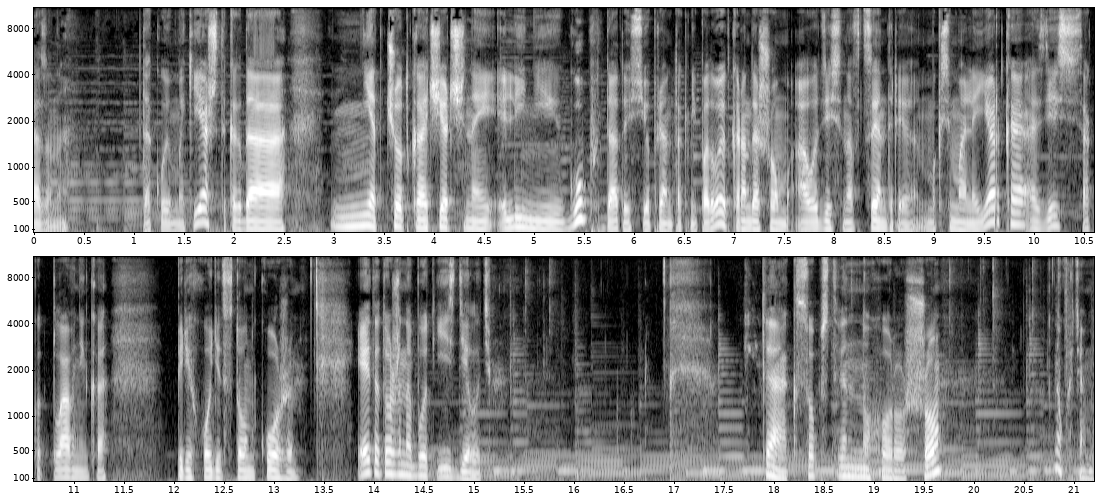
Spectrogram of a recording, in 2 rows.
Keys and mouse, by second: 15.6 shift+middle click, 18.8-19.9 middle drag.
